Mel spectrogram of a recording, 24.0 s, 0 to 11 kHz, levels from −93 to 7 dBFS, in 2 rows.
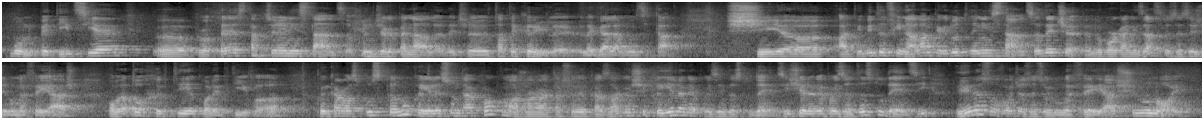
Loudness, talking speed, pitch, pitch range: -22 LUFS, 175 wpm, 145 Hz, 125-170 Hz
